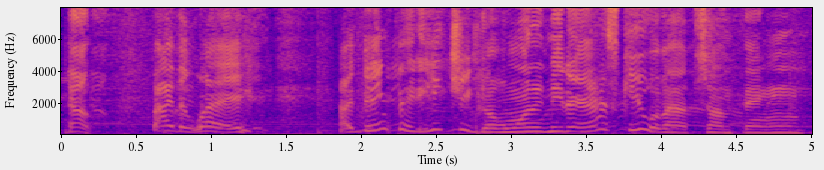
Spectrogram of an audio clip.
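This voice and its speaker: A woman's voice: high voice, lively intonation, moderate pace, recorded from a distance. A woman playing a whiny, overexcited little soul from a stuffed toy in an anime game dub. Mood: alarmed. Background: loud game music.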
